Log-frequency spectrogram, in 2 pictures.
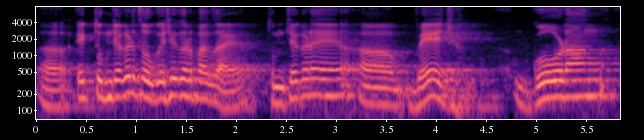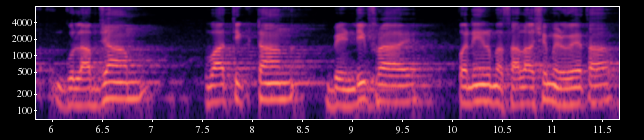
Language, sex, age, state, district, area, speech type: Goan Konkani, male, 45-60, Goa, Bardez, urban, spontaneous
